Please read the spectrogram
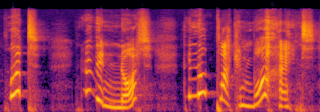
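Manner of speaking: shrieking high, loud and incredulous; shocked disbelief. Retold or imitated. Young Sharon protesting to Adam about the cows, shrill disbelief. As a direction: squeal it like you can't believe your eyes. City girl sees cows on hill.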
